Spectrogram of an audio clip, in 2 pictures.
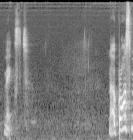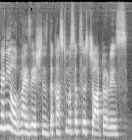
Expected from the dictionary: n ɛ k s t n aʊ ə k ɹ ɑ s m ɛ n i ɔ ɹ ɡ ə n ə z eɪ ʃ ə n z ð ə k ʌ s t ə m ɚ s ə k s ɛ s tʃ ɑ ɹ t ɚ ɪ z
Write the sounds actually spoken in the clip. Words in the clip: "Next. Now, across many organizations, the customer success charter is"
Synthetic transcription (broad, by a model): n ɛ k s t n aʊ ə k ɹ ɑ s m ɛ n i ɔ ɹ ɡ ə n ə z eɪ ʃ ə n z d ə k ʌ s t ə m ɚ s ə k s ɛ s tʃ ɑ ɹ t ɚ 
